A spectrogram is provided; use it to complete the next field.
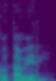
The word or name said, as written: kotaveri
